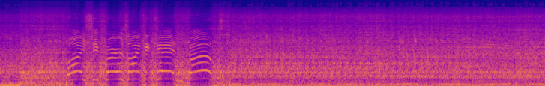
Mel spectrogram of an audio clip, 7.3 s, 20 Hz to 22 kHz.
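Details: 1962 Kenworth W925, Cummins Big Cam diesel, sat 18 years, after the fuel lines were replaced and the filter topped off. Brief cranking, then it catches and settles into a steady, even low rumble, starting and idling cleanly on its own tank.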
